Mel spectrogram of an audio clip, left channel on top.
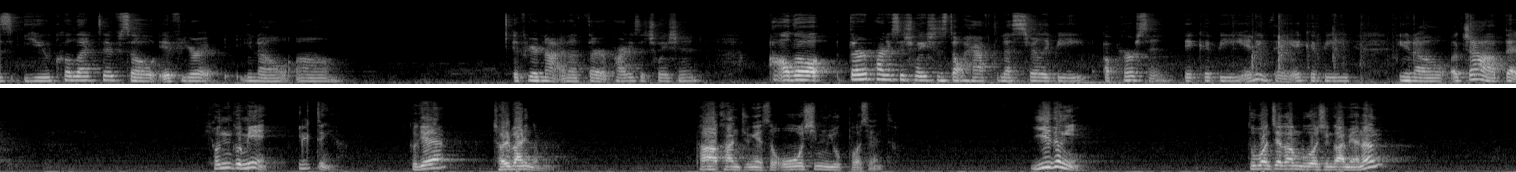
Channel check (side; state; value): both; different; correlation 0.00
